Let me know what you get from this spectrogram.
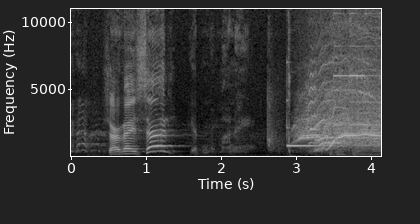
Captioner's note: whispering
